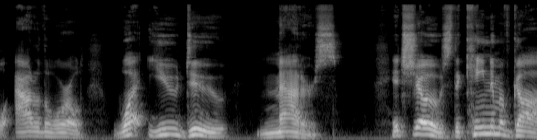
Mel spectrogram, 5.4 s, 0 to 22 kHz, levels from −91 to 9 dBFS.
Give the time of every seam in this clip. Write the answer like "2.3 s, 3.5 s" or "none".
none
